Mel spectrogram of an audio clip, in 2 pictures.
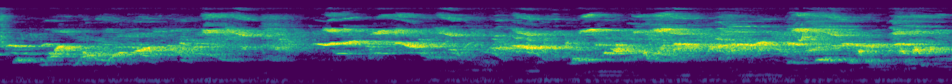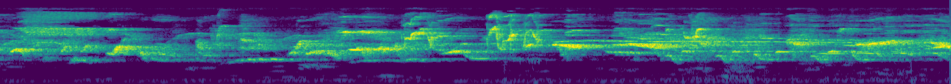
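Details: Singing-contest white-rumped shama in Sidareja, Indonesia, delivering an unbroken stream of rich whistles, rapid trills and chattery notes that shift pitch constantly, several voices seemingly overlapping, with low background rumble.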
